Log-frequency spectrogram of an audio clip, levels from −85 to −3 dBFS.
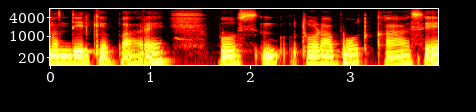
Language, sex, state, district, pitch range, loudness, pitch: Hindi, male, Uttar Pradesh, Saharanpur, 110-120 Hz, -16 LUFS, 115 Hz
